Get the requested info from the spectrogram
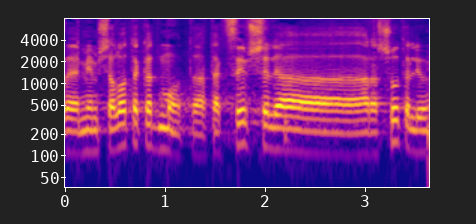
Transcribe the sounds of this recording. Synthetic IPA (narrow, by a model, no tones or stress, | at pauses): vememʃɐlo̞t̪akad̪mot̪at̪ɐk̪̚t͡sifʃelaː | ɾɐʃut̪aliu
